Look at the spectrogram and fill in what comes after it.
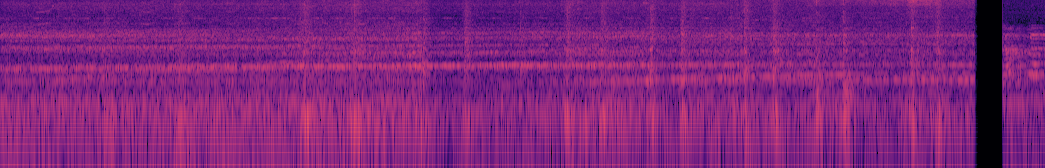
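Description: Nishitetsu electric commuter train pulling away: its traction motors whine with a pitch that slowly rises as it gathers speed. The wheels click over the rail joints, the clicks coming closer together, and the sound cuts off suddenly near the end.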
